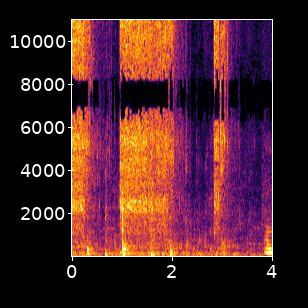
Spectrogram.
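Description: Water running from a two-handle bathroom faucet into a sink. It comes in loud spells: strong at the start, easing, strong again from about one second in until about two seconds in, and then a brief spurt near the end.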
